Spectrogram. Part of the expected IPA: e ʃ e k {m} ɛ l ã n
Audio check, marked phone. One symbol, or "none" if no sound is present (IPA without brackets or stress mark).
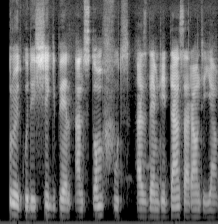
b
